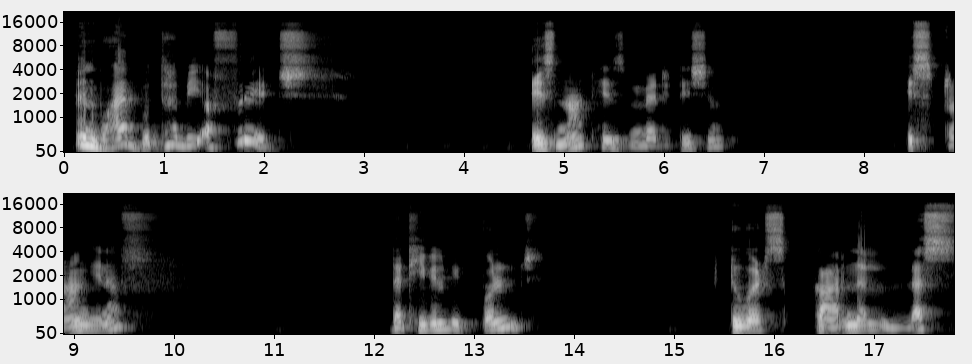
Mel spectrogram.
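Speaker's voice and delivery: very slow, deliberate, drawn-out cadence. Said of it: "He talks so slowly".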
